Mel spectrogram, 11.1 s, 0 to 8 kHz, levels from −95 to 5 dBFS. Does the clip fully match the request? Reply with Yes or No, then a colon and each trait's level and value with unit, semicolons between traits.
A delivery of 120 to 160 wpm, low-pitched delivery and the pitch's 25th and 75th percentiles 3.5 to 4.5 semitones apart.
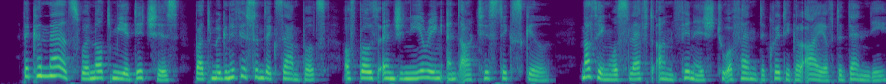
No: average, 155 wpm; high, 200 Hz; average, 4.2 semitones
